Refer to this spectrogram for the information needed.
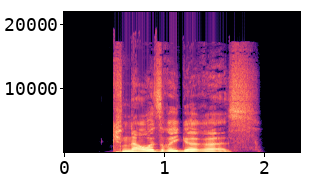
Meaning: strong/mixed nominative/accusative neuter singular comparative degree of knauserig
- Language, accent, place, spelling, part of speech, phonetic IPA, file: German, Germany, Berlin, knauserigeres, adjective, [ˈknaʊ̯zəʁɪɡəʁəs], De-knauserigeres.ogg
